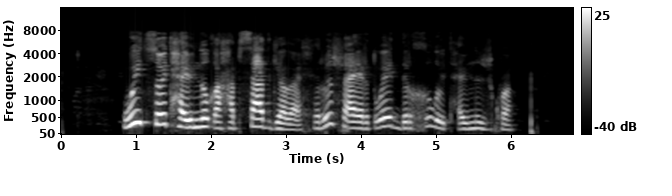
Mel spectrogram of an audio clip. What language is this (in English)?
Abkhazian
